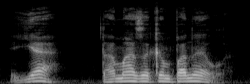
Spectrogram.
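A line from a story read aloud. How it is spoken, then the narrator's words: Loud announcement. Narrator (Russian): громко объявила одна из тех масок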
